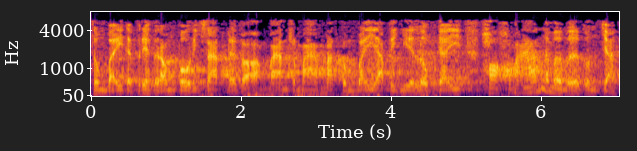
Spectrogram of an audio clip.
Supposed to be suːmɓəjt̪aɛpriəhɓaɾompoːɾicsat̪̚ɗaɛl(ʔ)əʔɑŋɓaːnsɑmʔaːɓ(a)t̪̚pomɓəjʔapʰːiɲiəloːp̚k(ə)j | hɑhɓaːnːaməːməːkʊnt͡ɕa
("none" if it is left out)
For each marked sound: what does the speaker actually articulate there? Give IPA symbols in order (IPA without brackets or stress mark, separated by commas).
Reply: p, a, ə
